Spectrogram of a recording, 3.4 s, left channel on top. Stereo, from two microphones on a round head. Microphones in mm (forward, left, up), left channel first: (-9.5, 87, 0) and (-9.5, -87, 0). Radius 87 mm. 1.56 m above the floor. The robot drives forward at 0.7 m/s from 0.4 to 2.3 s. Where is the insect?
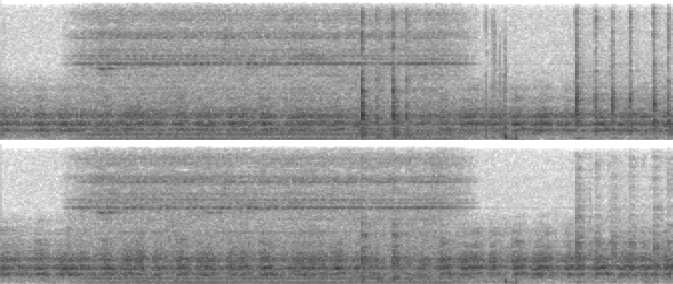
10° right (ahead or behind), 8.5 m.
